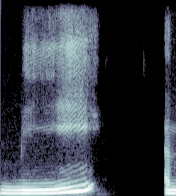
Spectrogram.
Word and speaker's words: mean: The A is silent, it's the same thing in this word me, and then we hear n. So this word is mean, mean.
